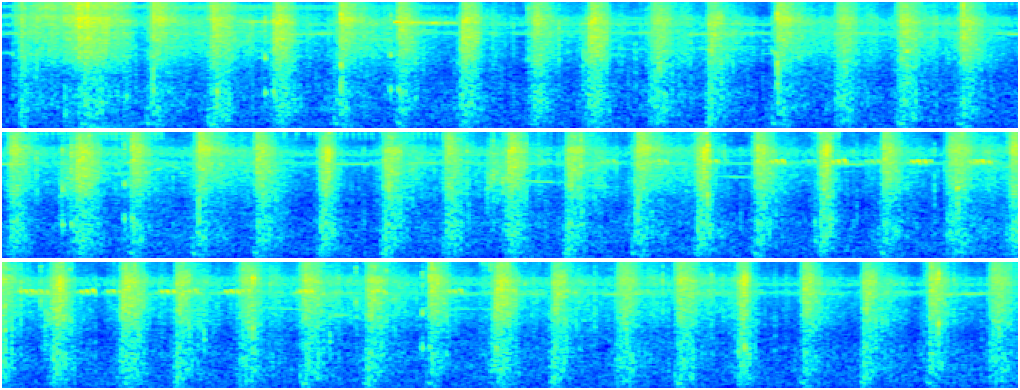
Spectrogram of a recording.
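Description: Quick footsteps swish through tall grass.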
